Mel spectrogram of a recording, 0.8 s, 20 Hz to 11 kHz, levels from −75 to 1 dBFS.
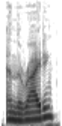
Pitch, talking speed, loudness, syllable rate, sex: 150 Hz, 215 wpm, -14 LUFS, 5.9 syllables/s, male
